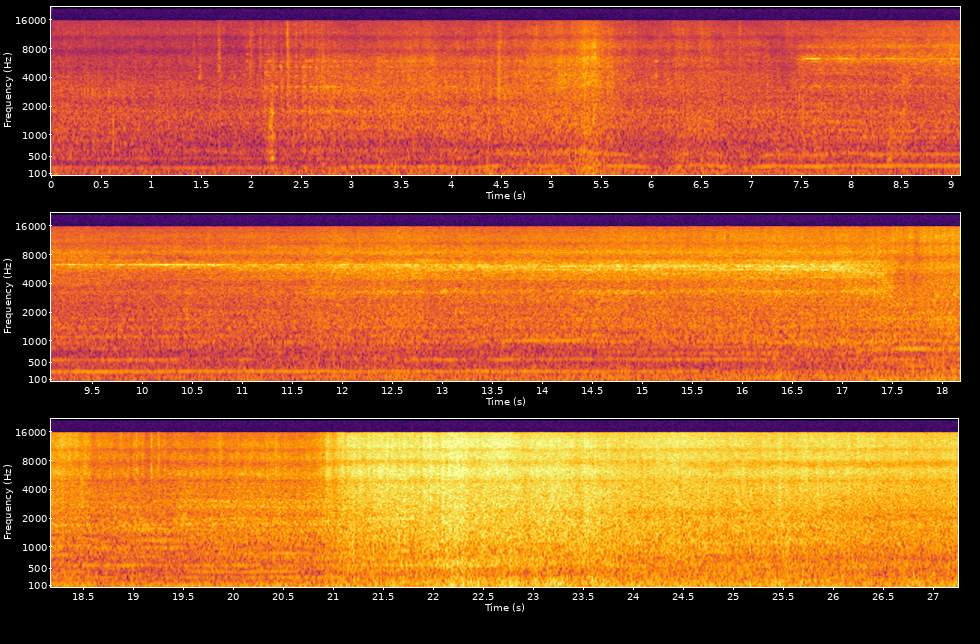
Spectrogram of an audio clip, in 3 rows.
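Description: Sherp amphibious ATV's diesel engine running steadily, its pitch rising slightly about three seconds in. About 21 seconds in, a loud rush of water and ice takes over as the Sherp's tyres churn through broken lake ice.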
